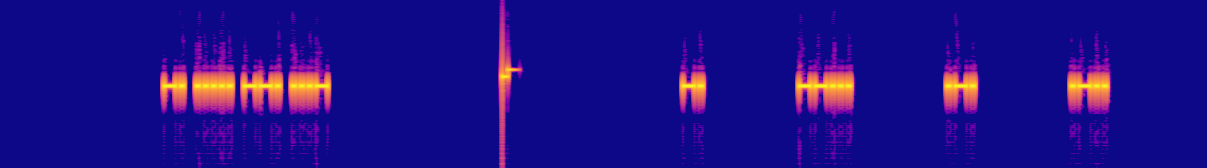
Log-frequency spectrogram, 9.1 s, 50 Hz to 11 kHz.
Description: Morse code, heard as a keyed tone, about 40 wpm, spaced as for 17 wpm, 700 Hz. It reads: N5GV N7RL
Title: USA Call Signs - 4 Characters - 8x Character Spacing - 40wpm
